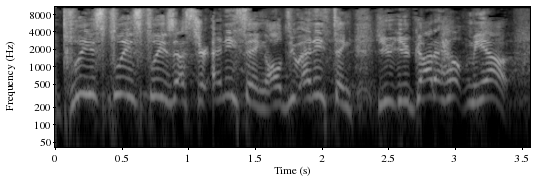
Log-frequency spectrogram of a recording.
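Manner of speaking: frantic, groveling, high, desperate voice. Retelling the Esther story, acting out Haman pleading with Esther, put-on begging. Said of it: "he's begging".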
